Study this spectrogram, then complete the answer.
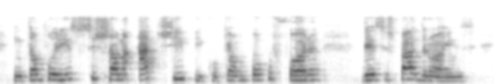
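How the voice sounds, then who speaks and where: Using an ordinary speaking voice, a woman talks at a fairly slow pace with a fairly high pitch and ordinary pitch variation. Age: 40s.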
